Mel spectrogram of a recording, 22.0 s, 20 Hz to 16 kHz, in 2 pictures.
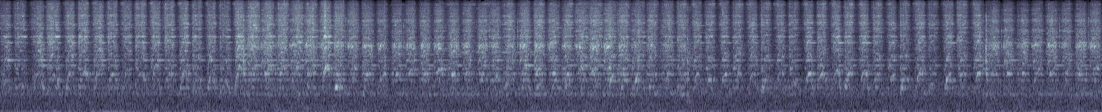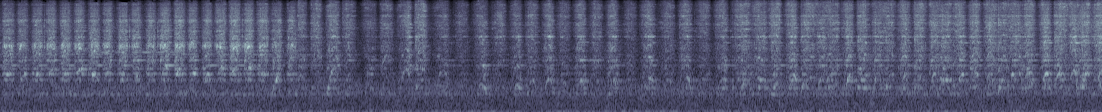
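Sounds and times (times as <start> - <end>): hand saw cutting log: 0.0 - 22.0.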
